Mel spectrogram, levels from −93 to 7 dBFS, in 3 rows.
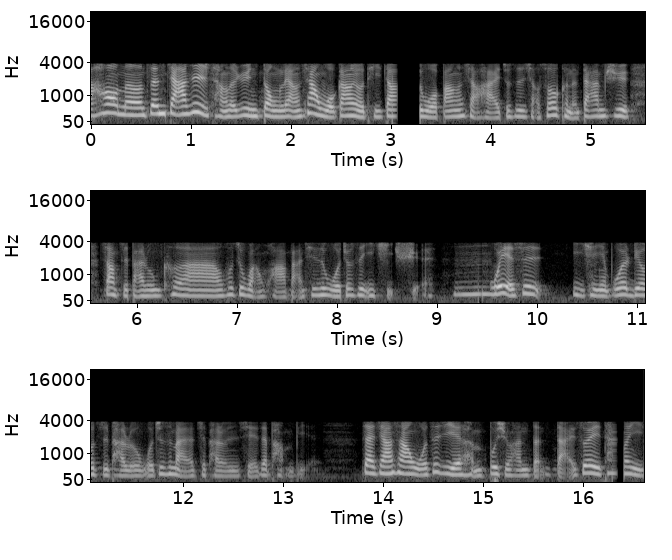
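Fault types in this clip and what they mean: Packet loss with pitch repetition: chunks of the stream went missing, and the receiver papered over each hole by looping the last pitch cycle and fading it out. The 40 ms gap at 9.42 s just sounds like a brief buzzy hold, while the 280 ms gap at 3.02 s and the 120 ms one at 16.3 s fade to silence before the sound cross-fades back in. The gap lengths fit 20 ms packets, all over a clean narrowband G.711 telephone path.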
